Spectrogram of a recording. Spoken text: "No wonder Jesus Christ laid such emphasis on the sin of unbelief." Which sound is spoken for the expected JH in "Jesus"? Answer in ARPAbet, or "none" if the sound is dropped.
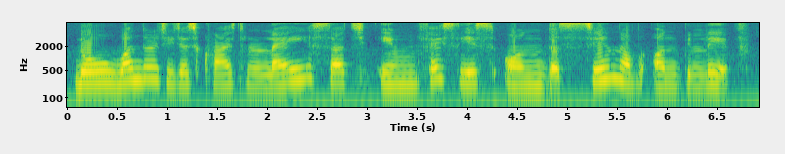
JH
